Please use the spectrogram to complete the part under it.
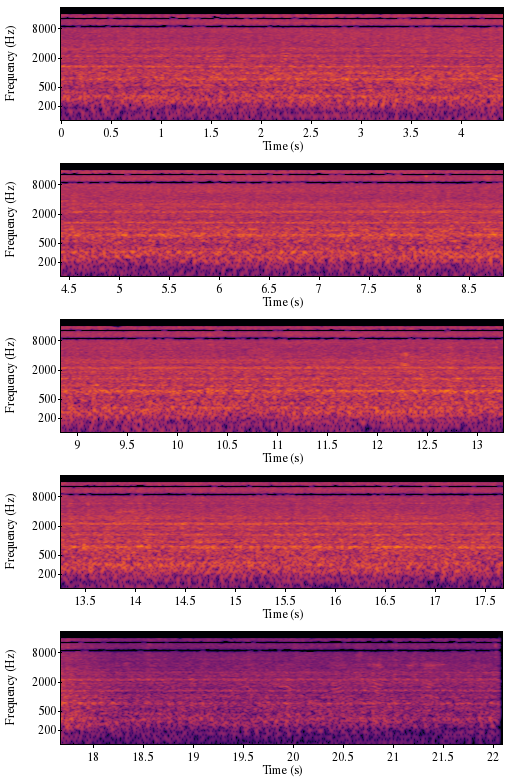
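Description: A conveyor belt rumbles and rattles steadily over its rollers, close by.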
